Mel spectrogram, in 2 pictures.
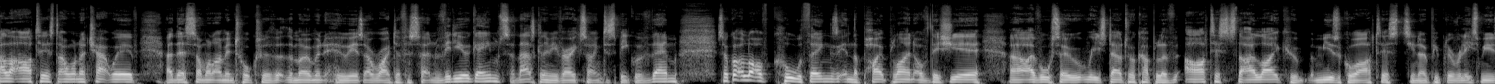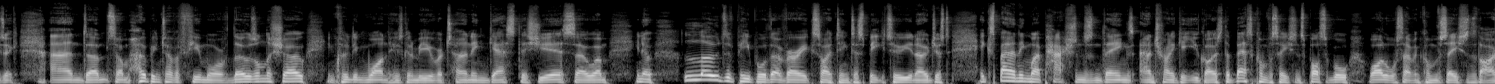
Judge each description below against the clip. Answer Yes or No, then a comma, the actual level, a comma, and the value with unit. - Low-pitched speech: Yes, low, 105 Hz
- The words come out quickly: Yes, fast, 275 wpm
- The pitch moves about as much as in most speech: Yes, average, 3.1 semitones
